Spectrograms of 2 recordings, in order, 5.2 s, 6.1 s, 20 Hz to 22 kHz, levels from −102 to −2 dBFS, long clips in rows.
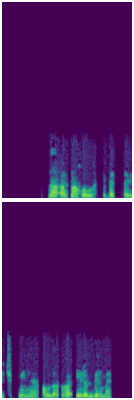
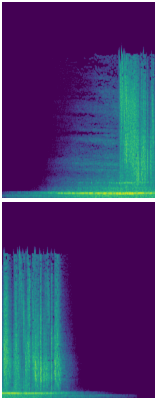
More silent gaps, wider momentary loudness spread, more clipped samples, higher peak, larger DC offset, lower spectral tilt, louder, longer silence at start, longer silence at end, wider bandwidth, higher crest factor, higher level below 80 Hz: first, 2.32-2.39 s, 2.86-2.92 s vs none; second, 10 LU vs 16 LU; neither; about the same, -4 dBFS vs -4 dBFS; neither; first, -8 dB/octave vs -2 dB/octave; second, -24 LUFS vs -19 LUFS; about the same, 0.95 s vs 0.9 s; second, 0.45 s vs 1.85 s; second, 7 kHz vs 17 kHz; about the same, 22 dB vs 18 dB; second, -68 dBFS vs -54 dBFS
